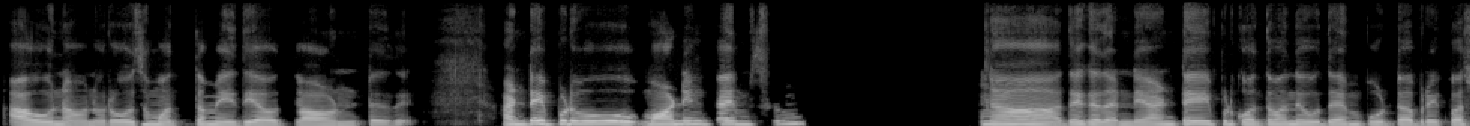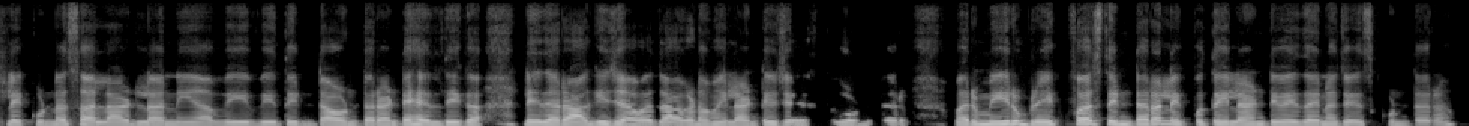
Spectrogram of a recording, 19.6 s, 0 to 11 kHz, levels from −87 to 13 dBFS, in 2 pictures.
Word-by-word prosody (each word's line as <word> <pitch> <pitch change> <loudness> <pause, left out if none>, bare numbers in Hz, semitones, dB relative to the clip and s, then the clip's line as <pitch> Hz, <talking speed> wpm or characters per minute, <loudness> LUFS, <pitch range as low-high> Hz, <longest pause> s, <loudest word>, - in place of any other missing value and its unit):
అవునవును. 190 -2 +1
రోజు 195 +2 0
మొత్తం 200 +2 -3
ఇది 190 +1 -1
అవుతా 185 0 -1 0.2
ఉంటది. 170 -1 -6 0.7
అంటే 225 +2 +3
ఇప్పుడు 245 +1 +3 0.5
మార్నింగ్ 230 +2 +3
టైమ్సు 235 0 -1 1.4
ఆ! - - +3 0.4
అదే 205 +3 -1
కదండీ! 190 -1 0
అంటే 210 +2 -1
ఇప్పుడు 225 -1 -4
కొంతమంది 205 +1 0
ఉదయం 200 +1 -1
పూట 200 -2 -4 0.2
బ్రేక్‌ఫాస్ట్ 195 +1 -3
లేకుండా 190 +1 -3
సలాడ్లని 190 -1 -1
అవి, 185 +2 -4
ఇవి 190 +1 -3
తింటా 185 -2 -2
ఉంటారు. 185 0 -1
అంటే 190 +2 0
హెల్తీగా 190 0 +1 0.3
లేదా 195 0 +3
రాగి 195 +2 +3
జావ 190 -1 +2
తాగడం 190 0 0
ఇలాంటివి 180 +3 -1
చేస్తూ 185 0 -5
ఉంటారు. 180 0 -7 0.3
మరి 200 +1 +2
మీరు 230 +2 +4
బ్రేక్‌ఫాస్ట్ 225 +3 +2
తింటారా? 210 +2 +3
లేకపోతే 210 0 -2
ఇలాంటివేదైనా 195 0 0
చేసుకుంటారా? 180 -2 -7
195 Hz, 125 wpm, -20 LUFS, 185-205 Hz, 1.4 s, మీరు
